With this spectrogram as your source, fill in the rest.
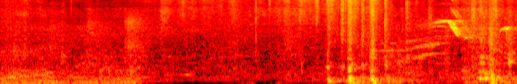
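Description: Pigeons in a breeder's loft of Sialkoti birds, with soft cooing and faint bird calls under a steady rustling background, plus a few brief louder flutters and clicks toward the end.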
